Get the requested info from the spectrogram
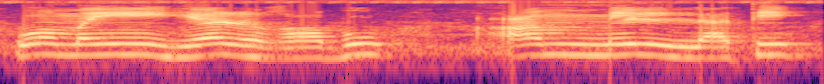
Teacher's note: یہ دیکھیں جیسے کہ میم نون کے ساتھ نہیں یا کے ساتھ اٹیچ ہو رہا ہے، جیسے کہ نون ساکن ہے تو ہم نے نون ساکن کو نہیں، ہم نے یا تشدید کو ملانا ہے، میم کو یا تشدید کے ساتھ ملانا ہے، نون ساکن کے ساتھ نہیں ملانا · ساکن والا نون ہم نہیں پڑھیں گے، ہم تشدید کے ساتھ اٹیچ کریں گے، ہم ساکن کے ساتھ نہیں کریں گے۔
